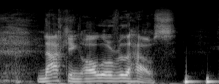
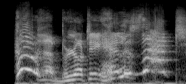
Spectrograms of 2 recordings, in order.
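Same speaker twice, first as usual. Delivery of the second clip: put-on very high, swooping British accent; 12 semitones higher than usual. Reading a quote from a report aloud, put-on British accent. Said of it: "Why did I give him an accent?".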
